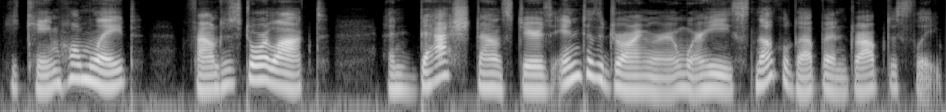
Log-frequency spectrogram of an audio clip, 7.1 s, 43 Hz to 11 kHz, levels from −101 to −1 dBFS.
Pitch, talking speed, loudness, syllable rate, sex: 160 Hz, 185 wpm, -22 LUFS, 4.7 syllables/s, female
